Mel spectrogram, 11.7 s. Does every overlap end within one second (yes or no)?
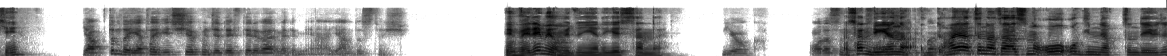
no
